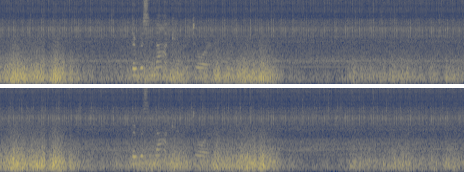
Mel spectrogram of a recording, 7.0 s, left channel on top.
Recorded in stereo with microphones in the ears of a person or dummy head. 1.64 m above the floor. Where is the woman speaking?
25° left (ahead or behind).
